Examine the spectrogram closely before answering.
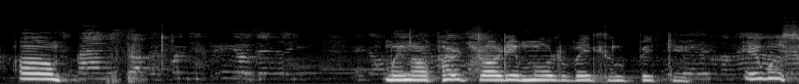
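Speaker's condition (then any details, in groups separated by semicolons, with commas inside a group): Cerebral palsy; speech hard to understand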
